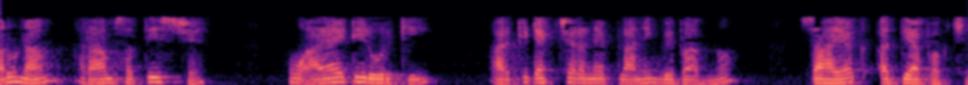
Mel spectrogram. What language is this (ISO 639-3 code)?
guj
